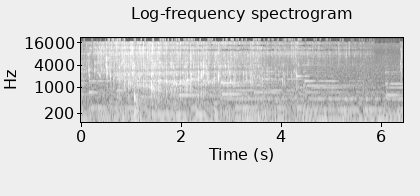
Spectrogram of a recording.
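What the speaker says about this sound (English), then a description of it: "I'm gonna pour you a cup of tea." Turmeric and ginger tea trickles through a small strainer into a cup, a steady close pour with light splashing and drips.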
